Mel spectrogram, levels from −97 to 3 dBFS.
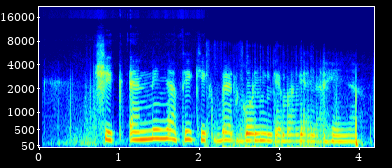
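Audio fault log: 2.08 s to the end, call bitrate drop: the speech loses its top end, with the audio band shrinking from about 20 kHz to 8 kHz, and turns rough and watery. The roughness points to the encoder being squeezed from roughly 40 kbps down to about 6 kbps. The worst stretch lasts 1.51 s and the quality never recovers before the clip ends. A simple low-pass filter would dull the sound but leave it clean. Here the coarse, swirly coding comes with the lost highs, and there are no gaps or repeats as in packet loss.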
